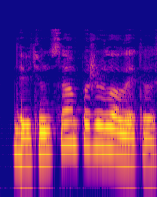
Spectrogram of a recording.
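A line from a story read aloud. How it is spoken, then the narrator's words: Plain, old man. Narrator (Russian): сказал старец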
